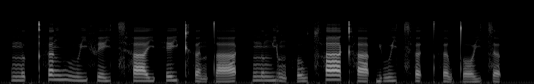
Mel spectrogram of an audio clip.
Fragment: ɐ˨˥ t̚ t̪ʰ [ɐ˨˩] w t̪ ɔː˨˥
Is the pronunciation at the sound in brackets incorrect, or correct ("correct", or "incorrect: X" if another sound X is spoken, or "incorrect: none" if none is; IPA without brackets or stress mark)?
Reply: correct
